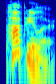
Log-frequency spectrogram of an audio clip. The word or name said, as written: popular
